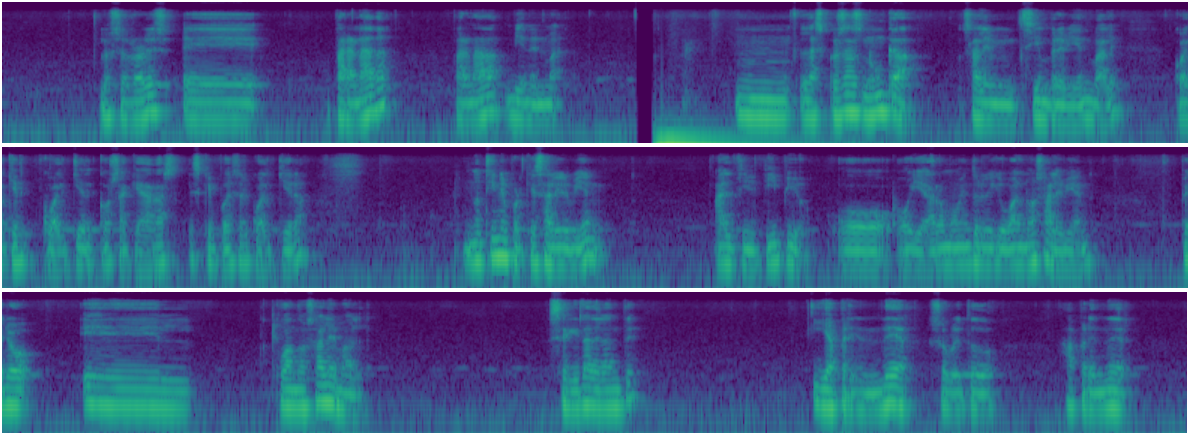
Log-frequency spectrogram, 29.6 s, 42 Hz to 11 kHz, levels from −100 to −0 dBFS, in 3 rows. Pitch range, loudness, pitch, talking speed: 95-115 Hz, -43 LUFS, 110 Hz, 120 wpm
